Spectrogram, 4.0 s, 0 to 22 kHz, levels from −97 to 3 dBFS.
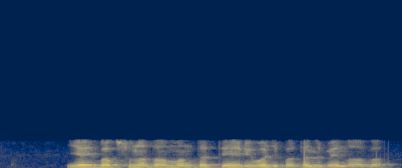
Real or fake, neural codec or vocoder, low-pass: real; none; 3.6 kHz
